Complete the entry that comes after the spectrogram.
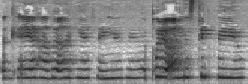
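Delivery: high, awkward little voice; painfully awkward. Retold or imitated. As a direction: re-enact your nervous fumbling politeness. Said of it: "it's just so painful".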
